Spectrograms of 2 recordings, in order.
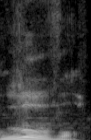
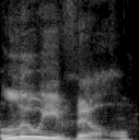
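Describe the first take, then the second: First: The name is mumbled with sounds run together. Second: The name is said with every syllable clear. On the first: The speaker calls it right. "you almost mumble it. You just say Louisville" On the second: The speaker calls it wrong. "not Louisville"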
